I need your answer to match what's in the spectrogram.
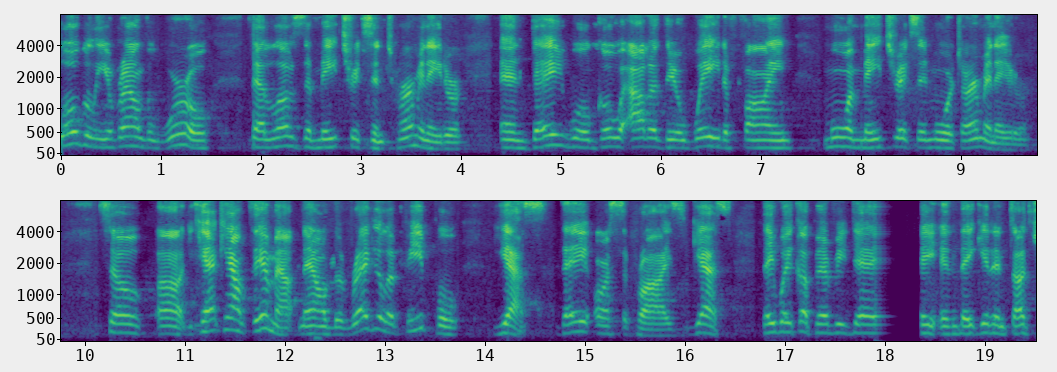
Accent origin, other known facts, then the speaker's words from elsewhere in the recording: New York, United States; I'm a New Yorker.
